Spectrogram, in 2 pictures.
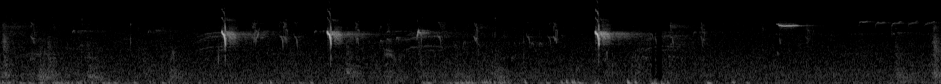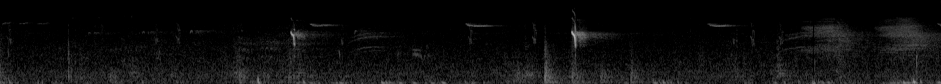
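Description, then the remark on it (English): Wild birds give short, sharp, high-pitched chirps at irregular intervals, about half a dozen standing out, with fainter thin whistles in between over a soft, steady background hiss. “Pointing at the wild birds.”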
